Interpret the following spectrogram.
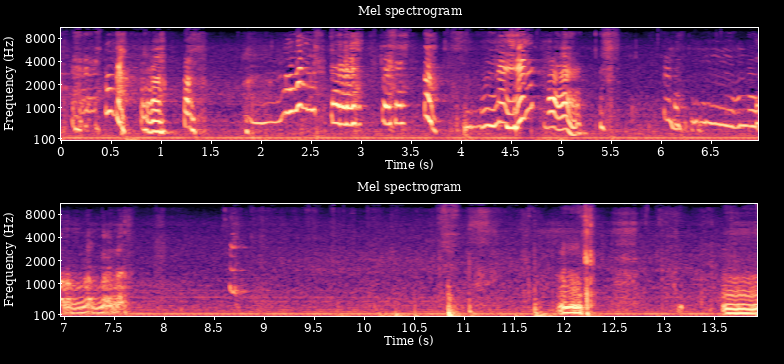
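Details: Female Basenji acting tough with wild-dog-style squeals: warbling, bending yodel-like whines and yelps in the first half, then quieter scattered sounds and short yips, over a constant low hum.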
